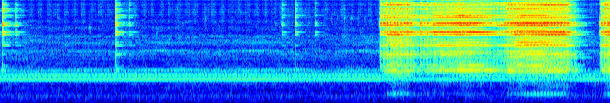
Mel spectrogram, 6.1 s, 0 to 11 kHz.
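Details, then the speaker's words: Square grinder touching up full chisel (square ground) saw chain that has lost its edge and about 20 percent cutting speed, at normal grinding pace: steady motor hum then smooth hissing light passes with short breaks between teeth; normal grinding. "i'm just throwing in a quick clip here of showing you this up to speed sort of this would be no hurry but i have a chain that's lost its edge"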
